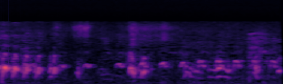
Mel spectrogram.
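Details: Snowcocks caught a month and a half ago and kept captive, now starting to sing, utter an uneven run of short, mid-pitched clucks in small clusters.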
